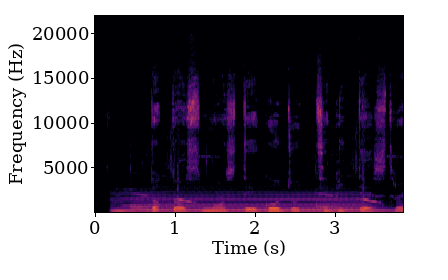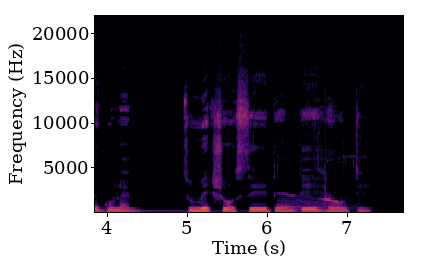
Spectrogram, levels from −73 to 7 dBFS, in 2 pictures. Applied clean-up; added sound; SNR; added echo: none; Bowed string instrument + Engine; 9 dB; none.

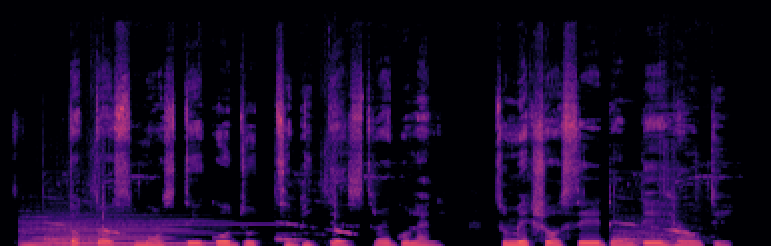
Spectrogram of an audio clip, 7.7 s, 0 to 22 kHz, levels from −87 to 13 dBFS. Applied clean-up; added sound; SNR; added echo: classical method Wiener filter.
